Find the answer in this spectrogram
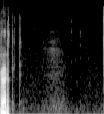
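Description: A man's speech close to the microphone breaks off just after the start, followed by a pause of near silence with faint room tone and a faint click or two.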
